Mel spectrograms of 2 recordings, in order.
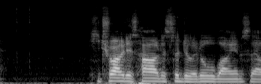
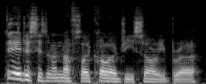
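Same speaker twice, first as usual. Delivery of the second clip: mocking critic; 3 semitones higher, 8 dB louder than usual. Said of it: "T W would go".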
